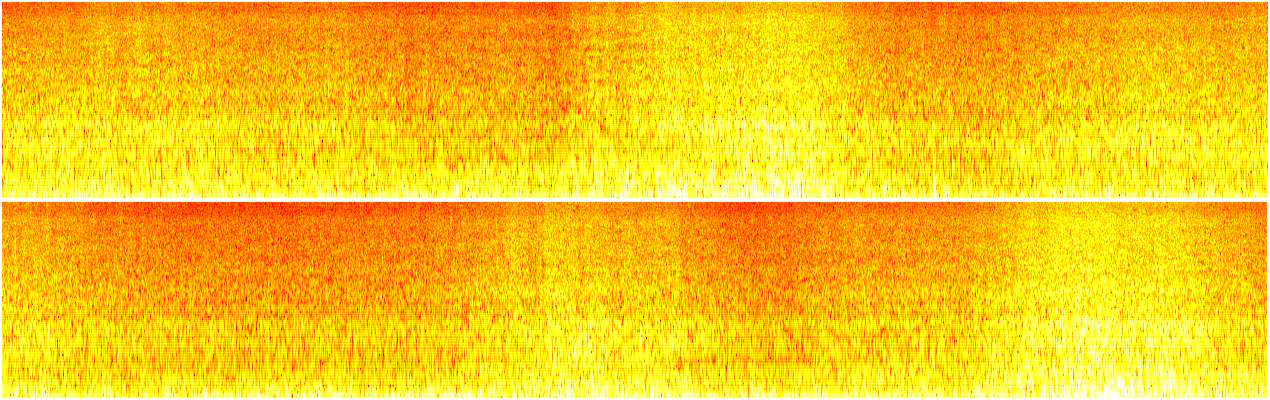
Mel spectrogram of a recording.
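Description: Water rushes and churns over rocks close by.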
